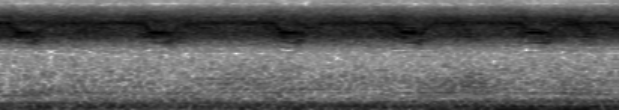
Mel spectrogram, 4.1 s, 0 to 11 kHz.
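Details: Cicada chorus high in the trees on a summertime evening in Nebraska, July 2019, during the dog days of summer when cicadas are plentiful; a dense, continuous high buzzing drone with slow wavering pulses roughly once per second, low rural hum beneath.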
